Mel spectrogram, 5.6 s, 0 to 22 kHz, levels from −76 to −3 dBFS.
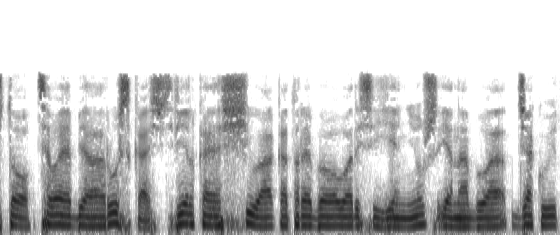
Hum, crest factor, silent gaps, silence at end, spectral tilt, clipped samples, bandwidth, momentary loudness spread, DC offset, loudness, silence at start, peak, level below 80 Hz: none; 10 dB; none; 0 s; -6 dB/octave; under 0.1%; 7.2 kHz; 3 LU; under 0.1%; -18 LUFS; 0 s; -6 dBFS; -40 dBFS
